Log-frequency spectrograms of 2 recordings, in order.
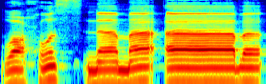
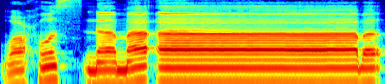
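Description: First: The final long vowel is held one beat. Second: The final long vowel is held two beats. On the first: "ایک الف" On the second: "دو الف"

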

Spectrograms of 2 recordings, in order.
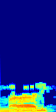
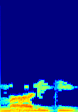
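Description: First: The word ends on a bare consonant. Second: The word ends with a short vowel. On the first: The reader stops on the word. "جزم لگا کر وقف کریں" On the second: The reading continues without a stop. "جب آخری حرف پر زبر، زیر، پیش"

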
